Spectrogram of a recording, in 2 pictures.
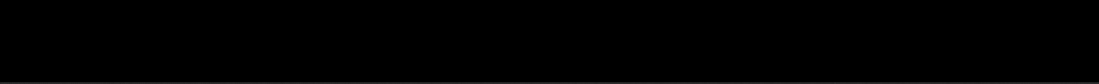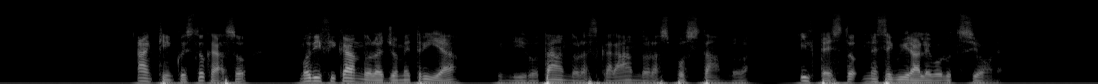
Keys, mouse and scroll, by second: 1.1 click, 2.3 click, 3.5 click, 4.7-5.9 drag, 6.7 click, 9.0 click, 10.1 click, 13.1-14.3 drag, 18.7 click, 21.0-21.9 drag.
